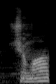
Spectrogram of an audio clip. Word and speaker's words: शुमार: अगर शुमार लिखा होगा, बात अगर होगी शुमारी की, मीन्स के किसी चीज़ में शुमार होने की, तब शुमार उच्चारण किया जाएगा, रजाई शुमार।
